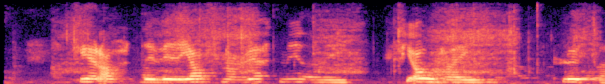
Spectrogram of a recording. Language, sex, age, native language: Icelandic, male, 11, Icelandic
